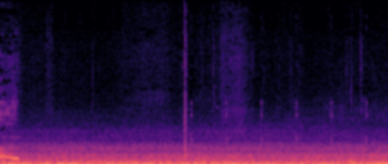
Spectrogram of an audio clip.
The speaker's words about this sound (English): I'm just going to speed up here. This guy's driving really slow.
